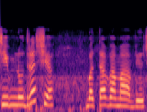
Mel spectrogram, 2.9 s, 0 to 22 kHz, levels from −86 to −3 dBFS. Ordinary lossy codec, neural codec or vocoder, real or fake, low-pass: none; none; real; none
